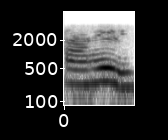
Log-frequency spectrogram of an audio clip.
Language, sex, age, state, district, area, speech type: Kannada, female, 18-30, Karnataka, Gadag, urban, conversation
